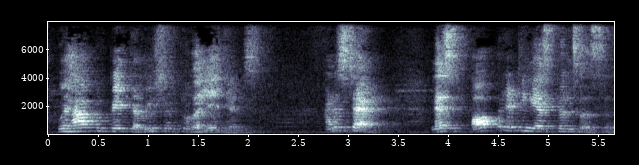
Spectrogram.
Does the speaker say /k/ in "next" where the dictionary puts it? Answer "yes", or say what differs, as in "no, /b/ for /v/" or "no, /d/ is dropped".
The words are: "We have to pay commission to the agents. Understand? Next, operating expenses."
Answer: no, /k/ is dropped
